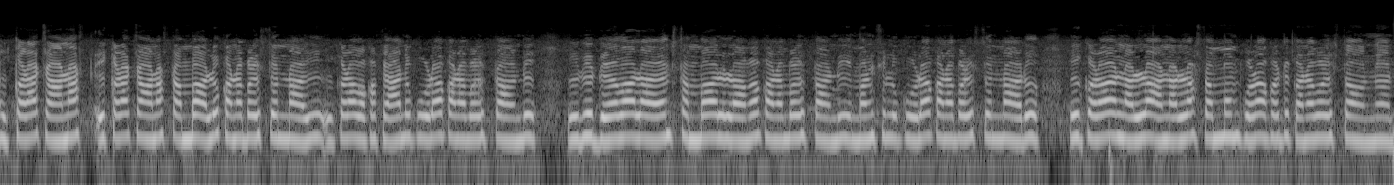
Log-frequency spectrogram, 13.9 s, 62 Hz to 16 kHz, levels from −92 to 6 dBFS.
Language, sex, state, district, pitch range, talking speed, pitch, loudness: Telugu, female, Andhra Pradesh, Anantapur, 245-255 Hz, 105 wpm, 250 Hz, -23 LUFS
